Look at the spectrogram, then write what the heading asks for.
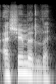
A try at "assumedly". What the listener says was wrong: Assumedly. Yeah, assumedly. You said assumedla,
